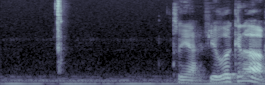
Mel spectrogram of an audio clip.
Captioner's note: kisses her teeth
